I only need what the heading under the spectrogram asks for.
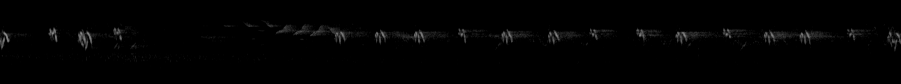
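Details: Tree swallow from eastern North America: short bright chirps near mid-high pitch repeated about every half second, with a brief sweeping twitter of higher notes partway through.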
